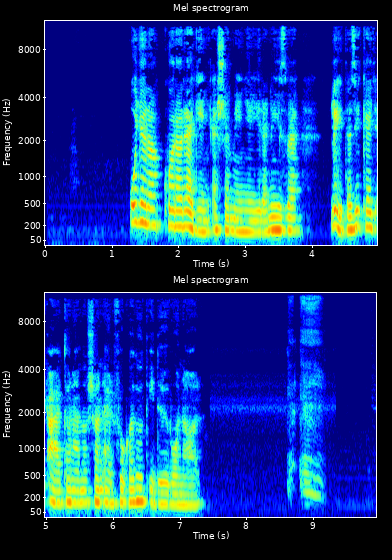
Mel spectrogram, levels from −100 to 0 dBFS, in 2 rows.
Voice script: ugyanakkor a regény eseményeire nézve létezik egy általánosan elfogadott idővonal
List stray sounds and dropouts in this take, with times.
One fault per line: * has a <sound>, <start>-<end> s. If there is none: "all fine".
* has a throat clearing, 8.6-9.2 s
